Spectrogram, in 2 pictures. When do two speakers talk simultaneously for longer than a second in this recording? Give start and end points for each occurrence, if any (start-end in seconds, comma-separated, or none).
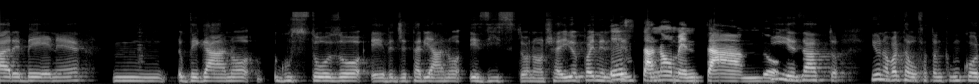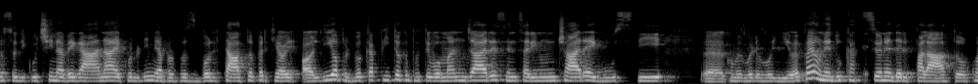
none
